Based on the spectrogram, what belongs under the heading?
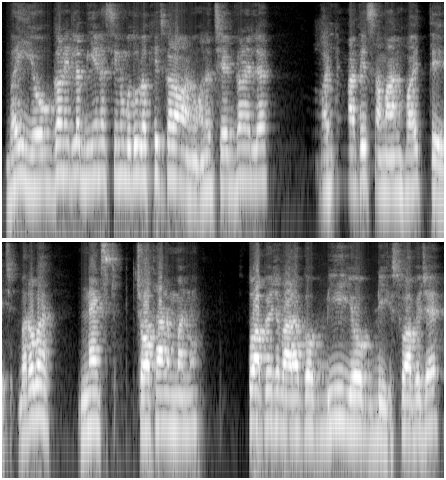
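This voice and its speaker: A man leads a math class, asking the same questions again and again to coax answers from his students. His voice sits a touch high for a man, and the classroom around him rings with echo. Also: steady tone, moderate pace. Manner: coaxing, repeats questions to students. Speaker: math teacher. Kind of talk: classroom lesson.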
